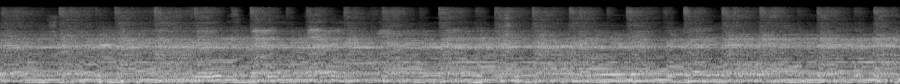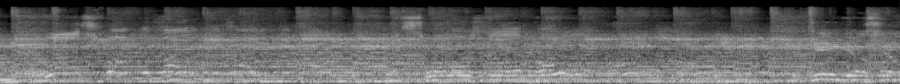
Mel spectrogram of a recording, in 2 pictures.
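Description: Live rock band playing loudly and steadily: distorted electric guitar, bass guitar and drums, recorded from the audience.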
